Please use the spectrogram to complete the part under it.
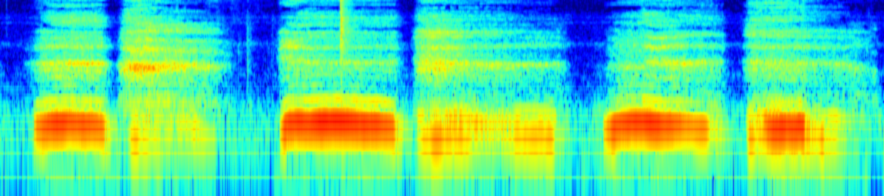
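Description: A voice imitating a monster's scary, mouth-breathing panting: six slow, heavy breaths grouped in pairs with short pauses between, close and fairly quiet.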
